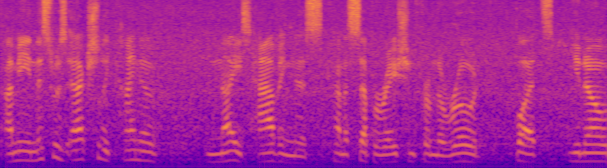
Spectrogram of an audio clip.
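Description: A man in his thirties talking informally and plainly, explaining things like a farmer hosting a casual vlog. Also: a little high. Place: outdoors on a farm. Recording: clear background noise, hiss.

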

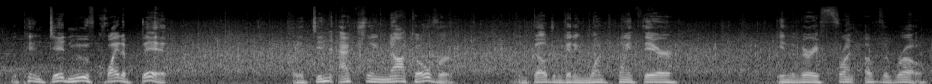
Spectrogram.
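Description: A male commentator calls a race play by play in a medium-pitched voice. A loud crowd and heavy background noise run behind him throughout. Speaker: sports commentator for marble races. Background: loud crowd and ambient noise.

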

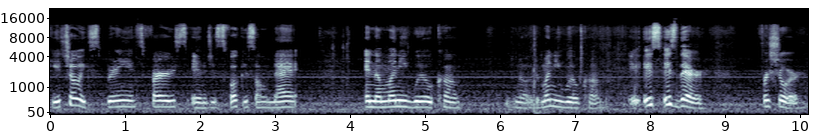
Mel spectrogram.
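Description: A young woman truck driver giving casual advice to her viewers, sounding congested from a cold, chatty and relaxed. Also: medium pitch, a little hiss or hum, low-quality recording.

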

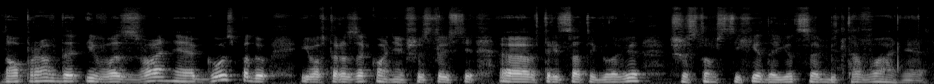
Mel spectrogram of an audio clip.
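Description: An older man, a pastor, preaching a sermon slowly and emphatically from a small room, with pauses and restarts. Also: mid-range voice, dark tone. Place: small room indoors, seated in armchair.

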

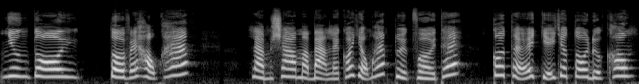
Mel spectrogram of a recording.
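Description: Very high-pitched naive cartoon donkey. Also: female voice, normal speed, pushed and bright, no room sound, clean studio sound. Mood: insistent. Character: lonely, naive donkey longing to be liked. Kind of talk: cartoon fable voice acting. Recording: music under the voice.

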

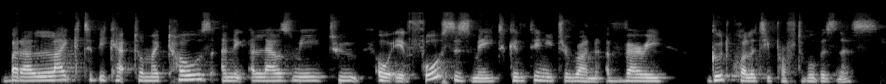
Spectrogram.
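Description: Brief: middle-aged woman, English accent, husky and lowish, lively and animated podcast guest. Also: normal speed. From Scotland. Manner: lively, animated storytelling with laughs. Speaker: property investor guest. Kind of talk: podcast interview.

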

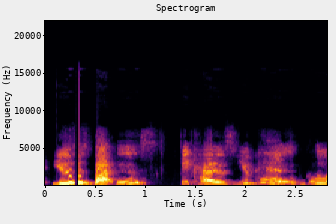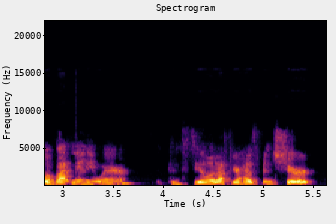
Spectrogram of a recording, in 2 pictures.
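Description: A woman in her forties hosting a live craft demo from her home studio, rambling and self-interrupting as she works. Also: high-pitched. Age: 40s. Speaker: craft show host. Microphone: webcam in front of her. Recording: dull lo-fi webcam stream audio.

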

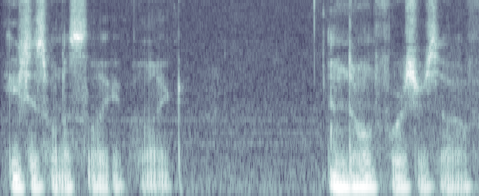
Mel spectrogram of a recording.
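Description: A man playing a gentle, caring boyfriend at bedtime in an intimate ASMR roleplay, speaking softly in a breathy half-whisper with hesitant pauses. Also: low voice, monotone, a little hiss or hum, exaggerated voice. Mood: soothing, concerned. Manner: soft, slow, hesitant, reassuring.

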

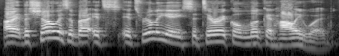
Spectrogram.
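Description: A man in his forties from Argentina whose first language is Spanish, a director being interviewed, talking in a relaxed, measured way with frequent hesitations. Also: a little high. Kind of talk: casual interview talk. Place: small room indoors beside a window.

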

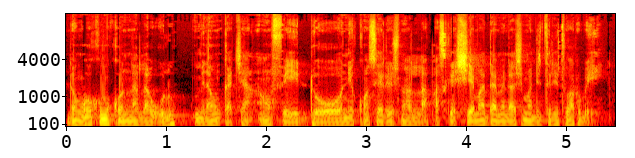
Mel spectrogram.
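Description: A man in his fifties with a very low, husky voice and a Malian accent. He explains things to a panel, pausing and repeating words as he searches for the next phrase. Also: fairly even intonation, darkish tone. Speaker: regional council official, panel guest. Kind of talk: panel discussion, explaining in Bambara mixed with French. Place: indoor panel room. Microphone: handheld microphone with foam cover.

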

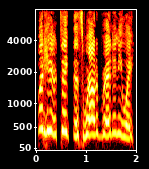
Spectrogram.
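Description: A man's voice: very high voice, fast talker, heavy background noise, pitched above the performer's own voice. A man voicing a sassy, mocking cartoon mother, taunting and incredulous.

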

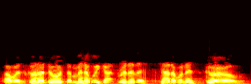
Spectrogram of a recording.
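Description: Actor as fast, panicky crime boss. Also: male voice, high voice, close to an everyday voice. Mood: defiant, vicious. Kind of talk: 1930s radio melodrama acting. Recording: tinny phone-like 1930s radio recording.

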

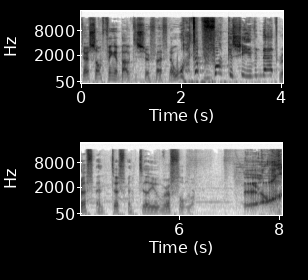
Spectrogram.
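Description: Guy streaming a game, kinda high bright voice, swears a lot, quick amused reactions. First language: Dutch. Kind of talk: casual gameplay commentary.

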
